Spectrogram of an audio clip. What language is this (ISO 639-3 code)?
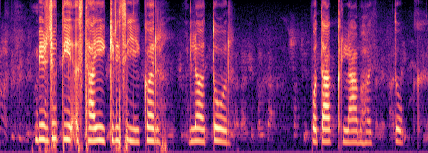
mag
